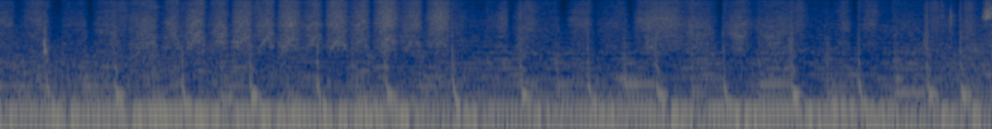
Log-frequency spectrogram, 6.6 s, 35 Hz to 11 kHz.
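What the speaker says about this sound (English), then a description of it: "So a little bit of detergent on there, you can scrub over the plastics" Rhythmic back-and-forth scrubbing on the plastic dashboard of a 20-year-old VW Polo, a brush or cloth with detergent rubbing steadily in quick repeated strokes, close and continuous with no talking.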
